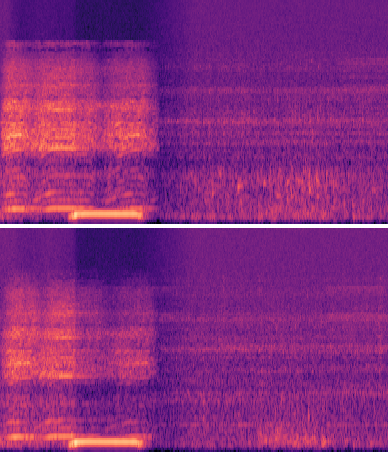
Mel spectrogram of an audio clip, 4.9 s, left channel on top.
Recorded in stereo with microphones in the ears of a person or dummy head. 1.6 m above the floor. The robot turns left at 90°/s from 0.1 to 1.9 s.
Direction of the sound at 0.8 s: Straight ahead.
